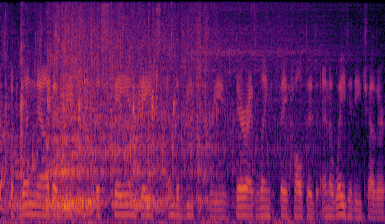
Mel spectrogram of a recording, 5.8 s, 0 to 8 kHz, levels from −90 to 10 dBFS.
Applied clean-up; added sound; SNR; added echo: none; Toilet flush; -1 dB; none.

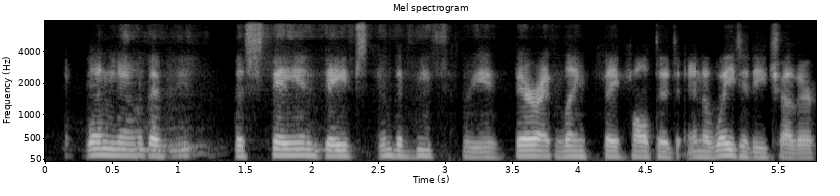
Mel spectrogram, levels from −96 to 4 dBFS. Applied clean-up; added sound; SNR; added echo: neural mask model DeepFilterNet 3.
